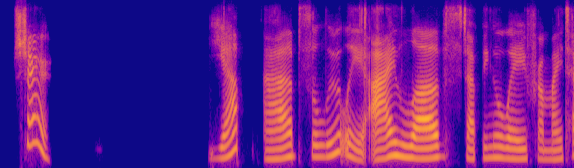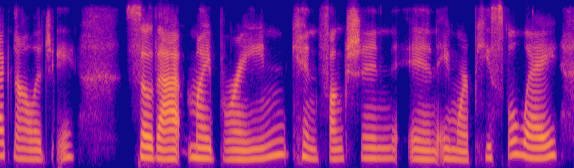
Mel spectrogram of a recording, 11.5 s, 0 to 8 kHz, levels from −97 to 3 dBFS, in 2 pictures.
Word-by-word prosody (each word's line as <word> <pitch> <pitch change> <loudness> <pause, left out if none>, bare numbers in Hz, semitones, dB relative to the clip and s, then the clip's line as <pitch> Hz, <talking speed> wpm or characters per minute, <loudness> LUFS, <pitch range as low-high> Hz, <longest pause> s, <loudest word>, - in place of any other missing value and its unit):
Sure. 435 +1 +2 1.6
Yep, 190 +3 +1 0.2
absolutely, 205 - 0
I 175 +7 +7
love 195 -2 +6
stepping 185 0 -4
away 180 -3 0
from 165 -2 -7
my 160 +1 -3
technology 180 -1 -5 0.5
so 195 -2 +1
that 170 -2 +5
my 190 -3 0
brain 170 +9 -4
can 195 -6 -6
function 180 +1 -3
in 165 -2 -4
a 180 - -5
more 160 -3 -3
peaceful 225 +5 -7
way, 200 +1 +1
185 Hz, 110 wpm, -24 LUFS, 170-205 Hz, 1.6 s, I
